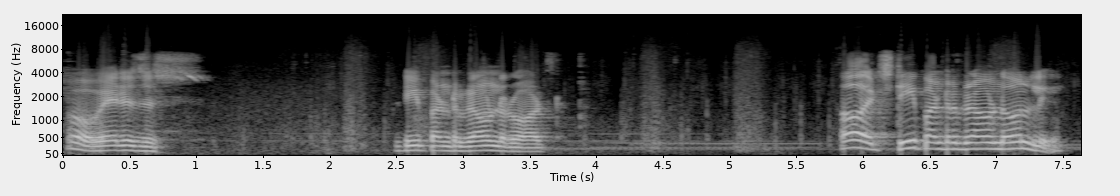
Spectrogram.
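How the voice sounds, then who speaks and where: A man giving casual live gameplay commentary, halting and muttering to himself as he streams. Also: medium pitch, fairly bright tone, muffled recording. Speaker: game streamer. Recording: game music behind voice. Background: game music.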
